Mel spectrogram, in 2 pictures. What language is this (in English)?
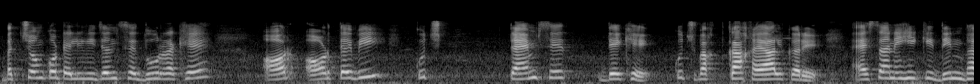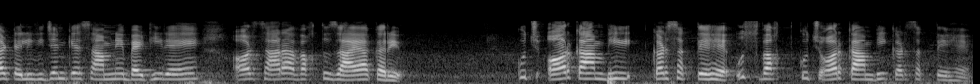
Urdu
